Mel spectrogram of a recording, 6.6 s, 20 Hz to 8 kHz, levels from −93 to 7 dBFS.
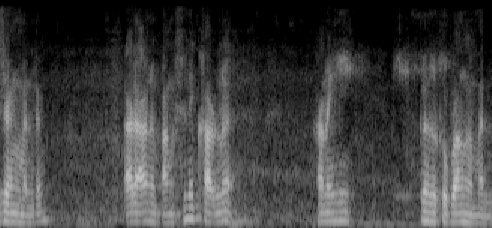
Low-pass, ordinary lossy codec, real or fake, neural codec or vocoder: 7.2 kHz; AAC, 32 kbps; fake; codec, 24 kHz, 3 kbps, HILCodec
